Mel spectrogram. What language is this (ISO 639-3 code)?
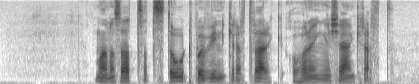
swe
